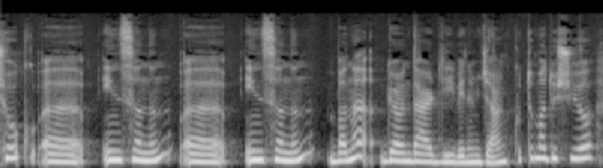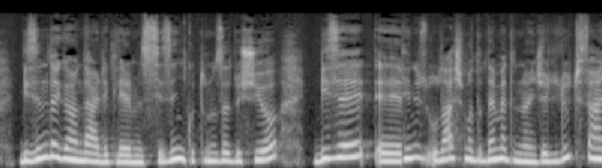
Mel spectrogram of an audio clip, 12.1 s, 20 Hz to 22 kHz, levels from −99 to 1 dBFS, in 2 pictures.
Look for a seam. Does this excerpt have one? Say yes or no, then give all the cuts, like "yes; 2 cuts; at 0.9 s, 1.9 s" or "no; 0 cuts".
yes; 4 cuts; at 1.8 s, 4.5 s, 7.9 s, 10.0 s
